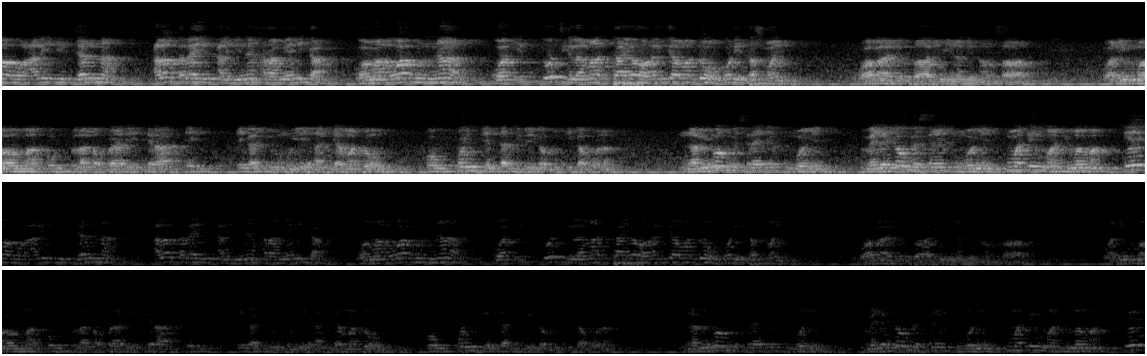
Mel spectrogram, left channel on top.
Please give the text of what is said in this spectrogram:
alayhi al-janna ala taala ye alijinɛ haramuya i kan wa ma'wahu an-nar wa i to tigilama taa yɔrɔ alikiyama don o de ye tasuma ye wa ma lil-zalimina min ansar wa ni maa o maa ko filanɛkoya de kɛra e ka jurumu ye alikiyama don ko foyi tɛ dati don i ka ko la nabiɲumanw bɛ siran e kungo ɲɛ mɛlɛkɛw bɛ siran e kungo ɲɛ kuma tɛ maa ɲuman ma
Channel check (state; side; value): quieter; right; 25.1 dB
